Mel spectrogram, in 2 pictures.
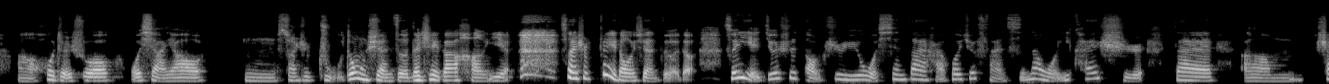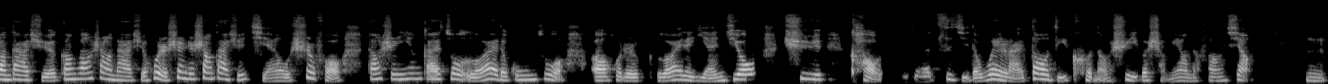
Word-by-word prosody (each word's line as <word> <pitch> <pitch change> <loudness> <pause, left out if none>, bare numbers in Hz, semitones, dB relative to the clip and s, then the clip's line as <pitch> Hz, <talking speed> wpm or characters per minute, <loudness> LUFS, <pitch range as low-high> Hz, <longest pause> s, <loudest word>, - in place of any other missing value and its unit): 啊， 150 -2 -5
或 215 -2 +1
者 175 -4 +2
说 175 0 +4 0.2
我 170 - +2
想 150 -4 +1
要， 155 0 +3 0.5
嗯， 160 -2 -6
算 180 +1 -2
是 185 -1 -4
主 190 -1 -4
动 255 -1 +7
选 200 -7 +4
择 165 0 +2
的 195 +2 +7
这 210 +1 +4
个 190 +1 +5
行 160 -4 0
业， 170 -1 -1 0.5
算 310 -5 +8
是 280 - +2
被 445 - +6
动 180 -4 +5
选 180 - 0
择 - - -3
的。 - - -1 0.3
所 280 -1 +4
以 315 - +7
也 - - +2
就 255 +3 -1
是 285 -1 -4
导 - - 0
致 235 -2 -5
于 210 0 -1
我 185 -7 0
现 225 +5 -4
在 230 -4 0
还 - - -6
会 240 0 -2
去 275 +3 -5
反 - - -10
思， - - -9
那 250 -2 0
我 175 -6 -1
一 - - -4
开 255 +4 -6
始 160 - -3 0.3
在， 180 -3 +2 0.3
呃， 155 - -4 0.6
上 230 -2 +3
大 220 -2 +1
学 175 -4 -2
刚 240 +7 +1
刚 260 +2 0
上 265 -5 0
大 190 -2 0
学 185 - -4
或 - - +2
者 - - +3
甚 290 +6 0
至 250 - 0
上 265 +1 +1
大 260 -4 +1
学 220 0 -4
前， 160 -8 -6
我 160 - -2
是 300 -3 0
否 290 - 0 0.3
当 245 +1 +1
时 245 -2 -2
应 260 +2 -3
该 120 - +2
做 245 - 0
额 160 +1 0
外 240 +5 +5
的 190 -2 0
工 210 +2 -2
作， 230 -1 -2 0.3
呃， 180 0 +6
或 185 0 -5
者 170 - 0 0.3
额 170 - +1
外 215 +1 +2
的 190 - +1
研 160 0 -2
究， 235 +3 +3 0.4
去 245 -5 -1 0.2
考 - - +1
虑 - - -9 0.2
一 355 - -20
下 200 - -14 0.2
自 235 -3 -6
己 210 - -6
的 150 - 0
未 225 +5 +3
来 165 -6 -1
到 245 -4 +4
底 315 +10 -5
可 - - -3
能 - - -6
是 215 - -2
一 175 - -3
个 185 +1 -1
什 - - -4
么 140 - -12
样 165 -1 -4
的 155 - -11
方 175 0 -6
向， 185 - -1 0.6
嗯。 175 - -7
200 Hz, 250 characters per minute, -21 LUFS, 175-240 Hz, 0.6 s, 算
